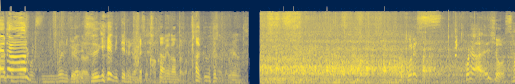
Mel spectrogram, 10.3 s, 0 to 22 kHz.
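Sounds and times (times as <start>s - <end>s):
speech: 0.1s - 6.6s, 8.2s - 10.2s
commuter train rumbling past: 5.2s - 10.2s.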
